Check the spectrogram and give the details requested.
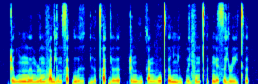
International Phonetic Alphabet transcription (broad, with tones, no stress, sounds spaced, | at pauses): ʈ ə˨˩ w ŋ ə˧ ŋ m əː˨˩ m ɹ ə˧ m v a˧ w j o˨˩˨ n s a˦˥ t̚ l u˨˩ ə̯ ɣ ə˨˩ k̚ j ɨ˨˩˨ ə̯ t̪ʰ a˦˥ t̚ j əː˨˩˦ | ʈ ə˨˩ ŋ ɣ u˨˩ k a˨˩˨ ŋ v o˧ t̪ʰ ə˧ w ɲ ə˨˩˨ w ɓ ə˨˩˨ j v ə˧ m t̪ʰ ə˦˥ k̚ ŋ ɛ˨˩˦ s ə˧˥ j ɹ e˨˩˦ j t̪ʰ ə˦˥ k̚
